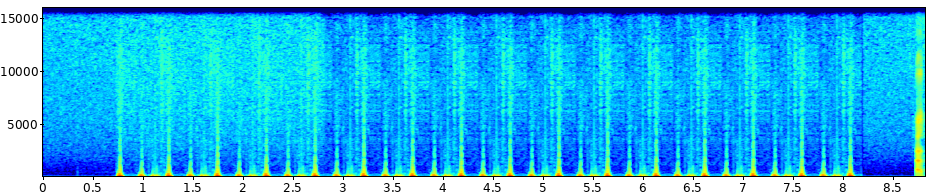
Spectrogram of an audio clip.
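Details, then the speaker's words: Same patient with S3 and S4, heart rate raised to 120 beats per minute: rapid galloping triple rhythm where the diastolic extra sounds have fused and can no longer be distinguished; summation gallop. "this point the extra sounds in diast have fused and it is no longer possible to distinguish one from the other or even be sure how many sounds exist"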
